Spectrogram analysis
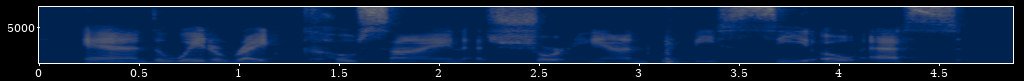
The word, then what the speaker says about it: cosine: the way to write cosine as shorthand would be cosos not pronounced C but cosine cosine of theta is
